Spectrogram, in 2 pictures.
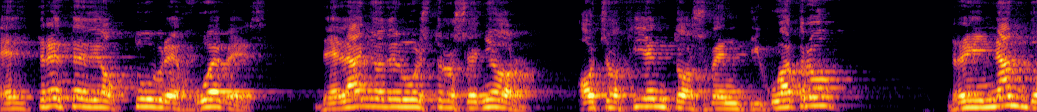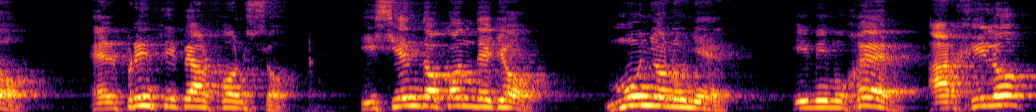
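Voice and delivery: southern Spanish accent. The mayor reads the Brañosera charter aloud to listeners, Andalusian accent. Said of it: "escuchar el fuero de Brañosera con acento andaluz".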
